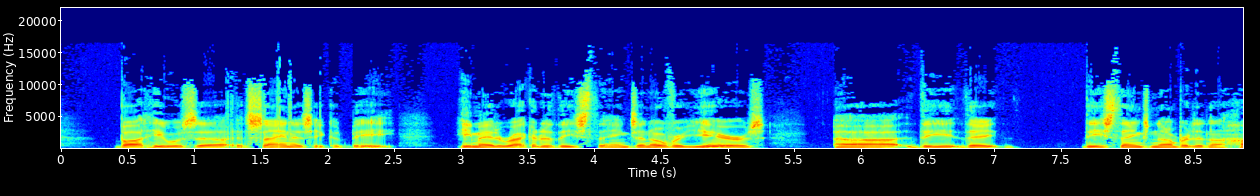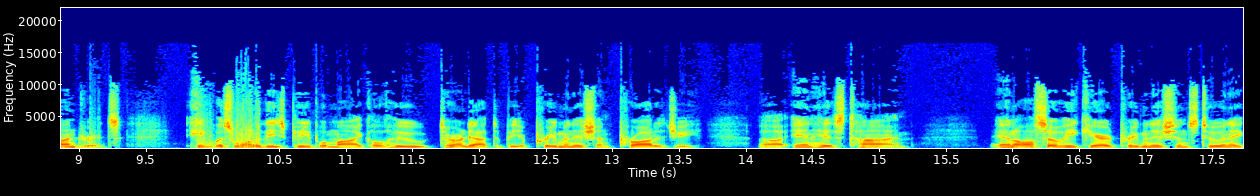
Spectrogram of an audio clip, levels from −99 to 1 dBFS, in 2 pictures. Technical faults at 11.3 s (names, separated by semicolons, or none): none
